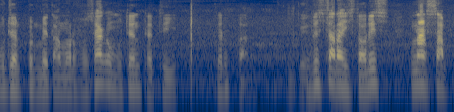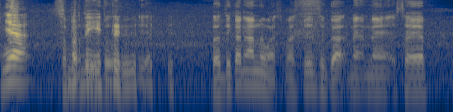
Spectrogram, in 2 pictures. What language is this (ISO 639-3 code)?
ind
